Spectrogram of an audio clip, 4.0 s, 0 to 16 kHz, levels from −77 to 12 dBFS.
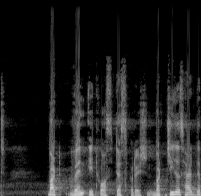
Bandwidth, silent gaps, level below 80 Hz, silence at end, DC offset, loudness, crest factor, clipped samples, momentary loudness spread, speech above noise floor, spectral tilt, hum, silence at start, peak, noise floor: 12.5 kHz; none; -44 dBFS; 0 s; under 0.1%; -14 LUFS; 16 dB; 0.5%; 9 LU; 35 dB; -5.5 dB/octave; none; 0 s; 0 dBFS; -49 dBFS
